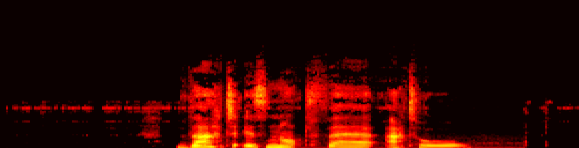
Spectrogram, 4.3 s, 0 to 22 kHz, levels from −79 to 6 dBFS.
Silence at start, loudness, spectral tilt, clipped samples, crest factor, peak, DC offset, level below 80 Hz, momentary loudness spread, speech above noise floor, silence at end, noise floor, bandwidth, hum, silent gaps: 1.35 s; -20 LUFS; -3 dB/octave; under 0.1%; 22 dB; -2 dBFS; under 0.1%; -66 dBFS; 11 LU; 37 dB; 0.85 s; -58 dBFS; 13.5 kHz; none; none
